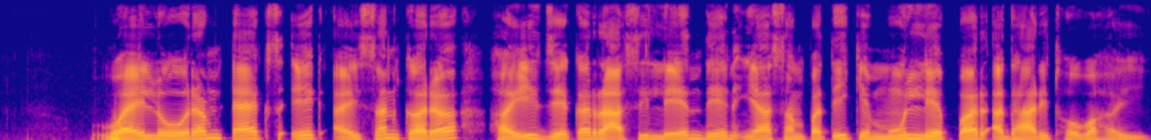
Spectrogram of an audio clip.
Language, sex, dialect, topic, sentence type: Magahi, male, Central/Standard, banking, statement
